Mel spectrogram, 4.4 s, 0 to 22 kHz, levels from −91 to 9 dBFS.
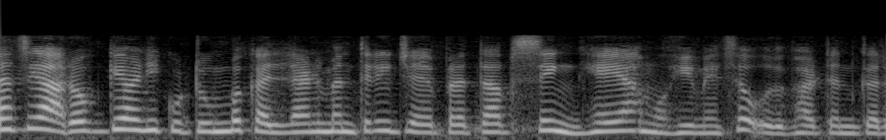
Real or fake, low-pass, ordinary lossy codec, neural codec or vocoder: fake; none; none; codec, 16 kHz, 0.8 kbps, ZipCodec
